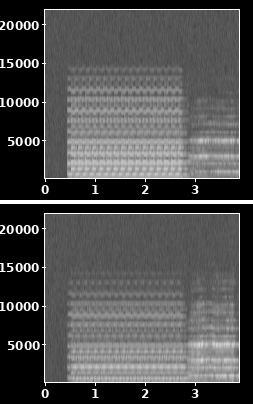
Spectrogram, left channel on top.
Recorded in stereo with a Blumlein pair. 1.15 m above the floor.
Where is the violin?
35° right, 9 m.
